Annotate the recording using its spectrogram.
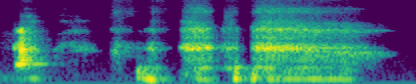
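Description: A man's voice making short murmured sounds, then a long breathy sigh that fades out near the end.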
